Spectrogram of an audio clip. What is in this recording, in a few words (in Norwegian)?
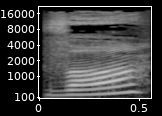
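"hva", Norwegian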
